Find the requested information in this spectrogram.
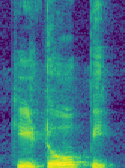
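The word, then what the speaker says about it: कीटोऽपि: और देखिए जब हम उच्चारण करते हैं ना इसका, तो ये जो अवग्रह का चिन्ह है तो इस चिन्ह की कोई ध्वनि नहीं है। तो जब आप इस पूरे शब्द का उच्चारण कर रहे हैं तो ऐसा मान के चलिए कि यहाँ पे कुछ है ही नहीं, तो कीटोपी ऐसे ही बोला जाएगा इसको, ठीक है।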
